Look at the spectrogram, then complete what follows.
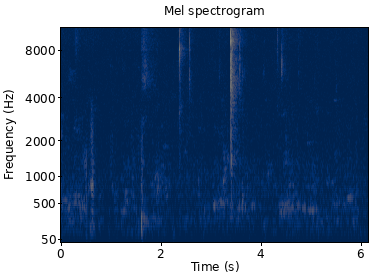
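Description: Near silence broken by a few short, sharp clicks at uneven intervals; the loudest comes about three and a half seconds in.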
